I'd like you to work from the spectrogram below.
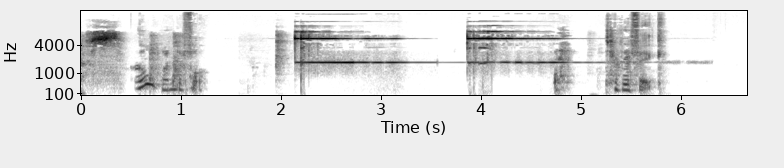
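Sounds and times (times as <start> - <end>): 
speech: 0.0 - 1.3, 5.3 - 5.9
small bell ringing: 2.0 - 6.3.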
